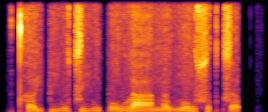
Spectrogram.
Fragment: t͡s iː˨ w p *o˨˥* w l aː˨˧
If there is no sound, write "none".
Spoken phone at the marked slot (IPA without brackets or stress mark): o˨˥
